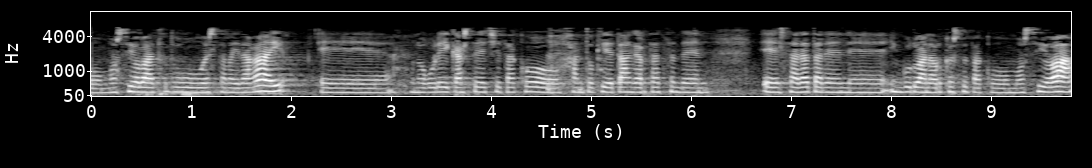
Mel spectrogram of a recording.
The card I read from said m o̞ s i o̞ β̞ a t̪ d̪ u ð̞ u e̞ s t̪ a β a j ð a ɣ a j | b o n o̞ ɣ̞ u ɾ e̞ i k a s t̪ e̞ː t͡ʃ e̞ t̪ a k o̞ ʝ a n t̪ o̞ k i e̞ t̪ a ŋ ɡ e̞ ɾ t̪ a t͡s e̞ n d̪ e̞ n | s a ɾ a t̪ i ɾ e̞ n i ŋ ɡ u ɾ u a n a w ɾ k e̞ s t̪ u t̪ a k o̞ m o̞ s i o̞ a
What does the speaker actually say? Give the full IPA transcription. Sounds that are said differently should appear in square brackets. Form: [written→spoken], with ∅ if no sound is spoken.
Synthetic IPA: m o̞ s i o̞ β̞ a t̪ d̪ u [ð̞→ɣ̞] u e̞ s t̪ a β a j ð a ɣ a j | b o n o̞ ɣ̞ u ɾ e̞ i k a s t̪ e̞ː t͡ʃ e̞ t̪ a k o̞ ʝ a n t̪ o̞ k i e̞ t̪ a ŋ ɡ e̞ ɾ t̪ a t͡s e̞ n d̪ e̞ n | s a ɾ a t̪ [i→a] ɾ e̞ n i ŋ ɡ u ɾ u a n a w ɾ k e̞ s t̪ u t̪ a k o̞ m o̞ s i o̞ a

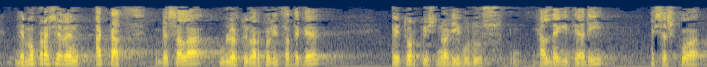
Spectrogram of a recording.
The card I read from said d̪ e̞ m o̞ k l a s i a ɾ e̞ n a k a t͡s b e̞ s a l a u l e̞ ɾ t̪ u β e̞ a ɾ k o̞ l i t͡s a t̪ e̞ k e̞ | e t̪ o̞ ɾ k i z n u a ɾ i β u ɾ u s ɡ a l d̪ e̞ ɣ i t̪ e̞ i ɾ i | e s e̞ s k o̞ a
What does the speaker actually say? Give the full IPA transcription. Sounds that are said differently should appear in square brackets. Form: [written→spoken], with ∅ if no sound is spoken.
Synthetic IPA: d̪ e̞ m o̞ k [l→ɾ] a s i a ɾ e̞ n a k a t͡s b e̞ s a l a u l e̞ ɾ t̪ u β e̞ a ɾ k o̞ l i t͡s a t̪ e̞ k e̞ | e t̪ o̞ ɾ k i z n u a ɾ i β u ɾ u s ɡ a l d̪ e̞ ɣ i t̪ e̞ [i→a] ɾ i | e s e̞ s k o̞ a

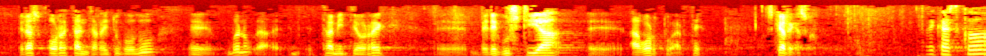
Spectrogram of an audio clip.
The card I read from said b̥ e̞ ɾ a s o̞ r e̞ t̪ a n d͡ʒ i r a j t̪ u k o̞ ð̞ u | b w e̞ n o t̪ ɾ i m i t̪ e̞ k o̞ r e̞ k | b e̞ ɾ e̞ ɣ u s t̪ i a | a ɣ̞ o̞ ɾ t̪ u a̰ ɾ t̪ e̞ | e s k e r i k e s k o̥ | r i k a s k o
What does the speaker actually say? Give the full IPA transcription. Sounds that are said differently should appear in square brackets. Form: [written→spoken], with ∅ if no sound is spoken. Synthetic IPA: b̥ e̞ ɾ a s o̞ r e̞ t̪ a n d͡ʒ [i→a] r a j t̪ u k o̞ ð̞ u | b w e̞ n o t̪ ɾ [i→a] m i t̪ e̞ [k→∅] o̞ r e̞ k | b e̞ ɾ e̞ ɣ u s t̪ i a | a ɣ̞ o̞ ɾ t̪ u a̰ ɾ t̪ e̞ | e s k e r i k [e→a] s k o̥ | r i k a s k o

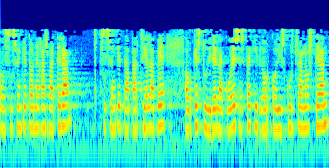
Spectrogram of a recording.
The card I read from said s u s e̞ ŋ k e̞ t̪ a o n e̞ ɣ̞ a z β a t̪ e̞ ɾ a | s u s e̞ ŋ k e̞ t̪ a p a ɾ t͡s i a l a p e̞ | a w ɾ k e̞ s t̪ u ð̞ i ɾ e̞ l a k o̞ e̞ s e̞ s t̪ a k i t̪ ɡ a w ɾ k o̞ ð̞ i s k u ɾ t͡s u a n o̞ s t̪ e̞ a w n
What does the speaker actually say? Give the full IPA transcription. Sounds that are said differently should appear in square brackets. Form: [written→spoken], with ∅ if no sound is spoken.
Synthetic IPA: s u s e̞ ŋ k e̞ t̪ a o n e̞ ɣ̞ a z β a t̪ e̞ ɾ a | s u s e̞ ŋ k e̞ t̪ a p a ɾ t͡s i a l a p e̞ | a w ɾ k e̞ s t̪ u ð̞ i ɾ e̞ l a k o̞ e̞ s e̞ s t̪ a k i t̪ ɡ a w ɾ k o̞ ð̞ i s k u ɾ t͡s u a n o̞ s t̪ e̞ a [w→∅] n

